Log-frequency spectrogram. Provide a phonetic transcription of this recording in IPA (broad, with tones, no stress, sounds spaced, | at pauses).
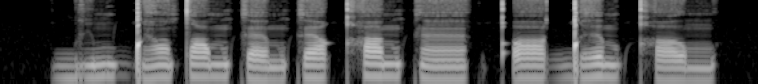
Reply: b i˨˦ m ɡ͡ǃ æ̃˧ tˤ æ˧ m k æ˨ m k æ˧ qʰ æ˦ m k æ̃˧ | qʼ ɑ˧ ɡ͡ǃ ɛ˦˨ m qʰ ʌ˨ m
